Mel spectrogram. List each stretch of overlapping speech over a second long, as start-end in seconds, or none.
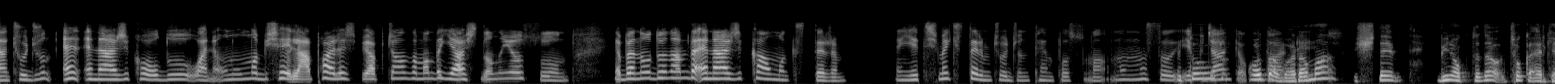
11.8-13.5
